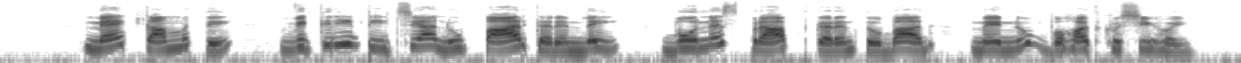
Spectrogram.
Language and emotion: Punjabi, happy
